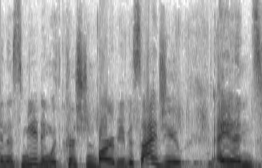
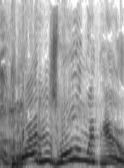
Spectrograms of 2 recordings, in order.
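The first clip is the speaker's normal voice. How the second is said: mock exasperation; 13 semitones higher, 3 dB louder than usual.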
